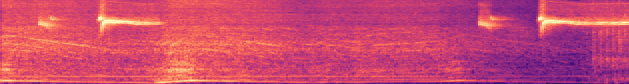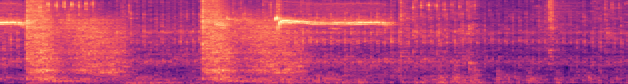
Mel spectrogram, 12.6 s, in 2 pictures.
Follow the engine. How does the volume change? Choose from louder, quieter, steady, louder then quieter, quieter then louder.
quieter.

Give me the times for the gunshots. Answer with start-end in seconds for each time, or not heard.
6.5-9.3.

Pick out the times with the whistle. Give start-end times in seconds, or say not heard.
0.3-1.6, 4.8-6.6, 8.4-10.2.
